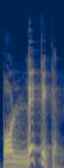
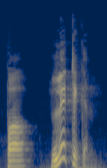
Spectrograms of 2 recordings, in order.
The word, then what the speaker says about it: political: So, the stress is on the syllable which is preceding the suffix. So, it becomes political, political, political, political.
